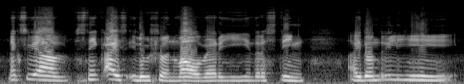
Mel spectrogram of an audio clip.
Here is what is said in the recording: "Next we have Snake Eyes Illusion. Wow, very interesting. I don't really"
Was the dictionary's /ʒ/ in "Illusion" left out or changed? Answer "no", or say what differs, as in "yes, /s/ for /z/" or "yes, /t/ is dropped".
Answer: yes, /ʃ/ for /ʒ/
